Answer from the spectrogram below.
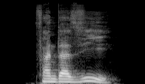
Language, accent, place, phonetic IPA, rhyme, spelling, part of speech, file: German, Germany, Berlin, [fantaˈziː], -iː, Phantasie, noun, De-Phantasie.ogg
- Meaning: alternative spelling of Fantasie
